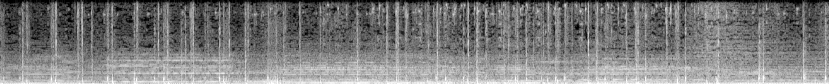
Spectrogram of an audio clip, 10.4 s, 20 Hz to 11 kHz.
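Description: Roach, Geralt's horse in The Witcher 3: Wild Hunt, gallops with a steady, driving clip-clop of hooves on a road, loud and close, under continuous game music.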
